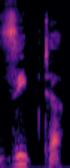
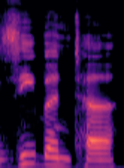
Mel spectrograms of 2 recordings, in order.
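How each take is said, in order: First: The word is clipped short to two syllables. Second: The word is said with three syllables. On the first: The speaker calls it right. "you clip it short" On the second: The speaker calls it wrong. "you don't say siebente"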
